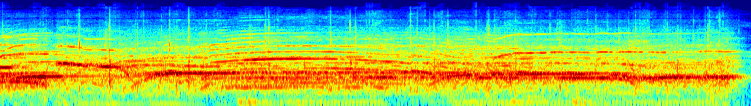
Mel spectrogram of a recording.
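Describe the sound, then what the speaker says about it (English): An audience rises in a standing ovation, cheering and whooping loudly with high excited shouts over steady applause, a dense continuous roar throughout. "She got that standing ovation"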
